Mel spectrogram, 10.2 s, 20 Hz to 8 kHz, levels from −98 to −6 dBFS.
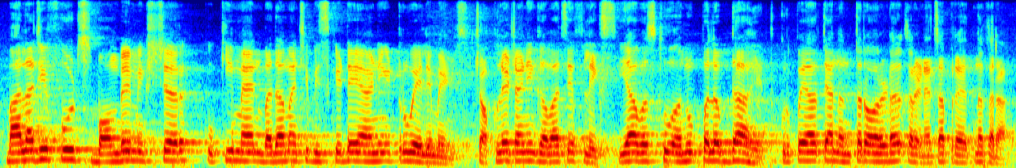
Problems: none marked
